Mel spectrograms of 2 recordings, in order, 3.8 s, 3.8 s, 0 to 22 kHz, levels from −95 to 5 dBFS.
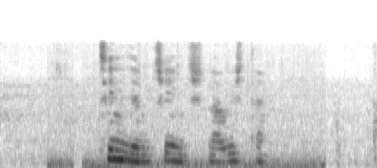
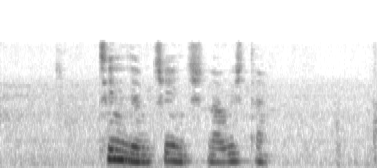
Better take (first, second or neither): second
